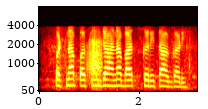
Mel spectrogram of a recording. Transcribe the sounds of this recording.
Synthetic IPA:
pəʈnapasuːnd͡ʑaɦanabat̪̚kəɾit̪aəɡaɽi

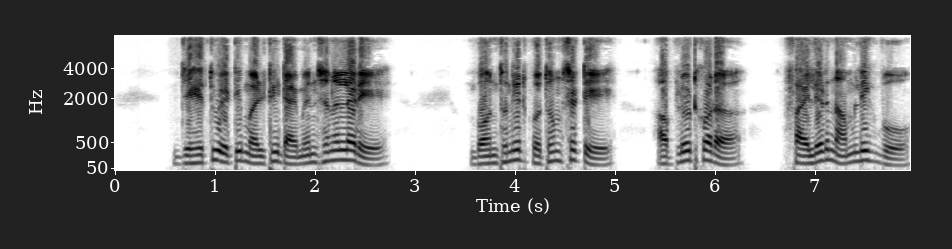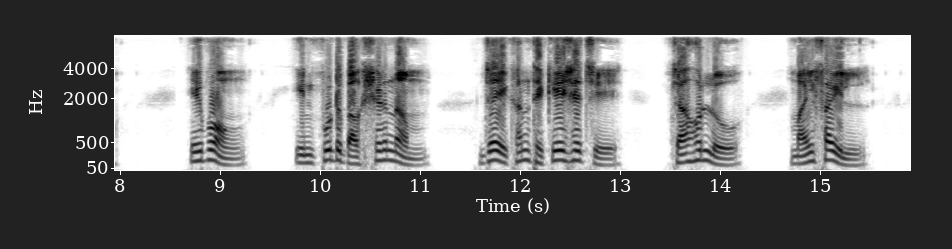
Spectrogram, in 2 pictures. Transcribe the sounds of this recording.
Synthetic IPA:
d͡ʑeɦet̪ueʈimɐlʈiɖajmenʃoneleɾe | bɔnd̪ʱoniɾpɾot̪ʰomseʈe | aploɖkɔɾa | fʰajleɾnamlik̚ʰbo | eboŋ | inpuʈbakʃeɾnam | d͡ʑaekʰant̪ʰekeeʃ̬et͡ɕʰe | d͡ʑaɦolo | majfajl

